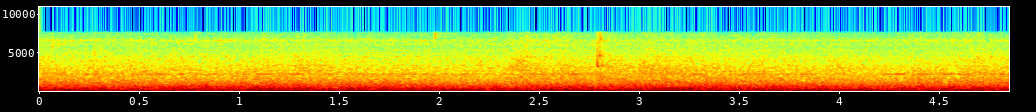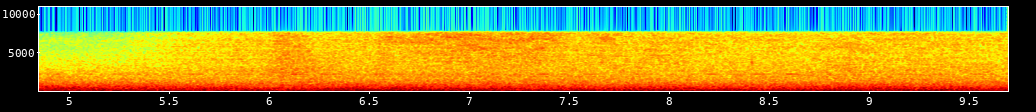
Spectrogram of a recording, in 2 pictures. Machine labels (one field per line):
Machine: pump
